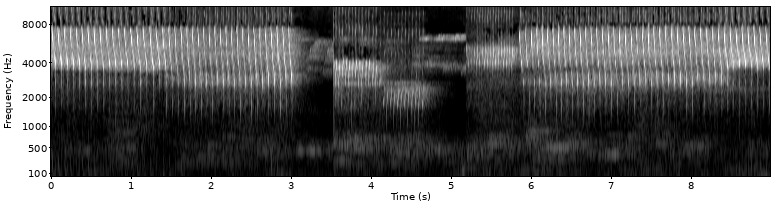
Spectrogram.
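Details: Canary in breeding excitement, singing to urge hens to pair and nest: long fast trills, interrupted midway by a short pause, a clear pure whistle and a lower rattling phrase, before the high rolling trill returns.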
